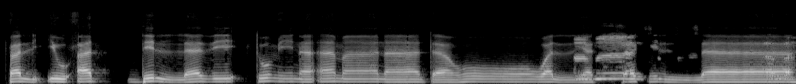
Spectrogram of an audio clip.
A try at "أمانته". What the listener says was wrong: আমানাতে মাদ নাই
